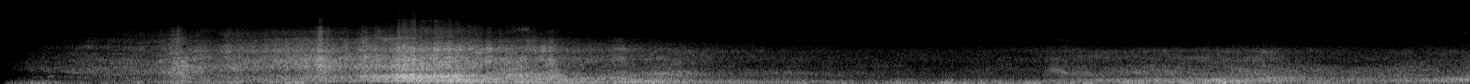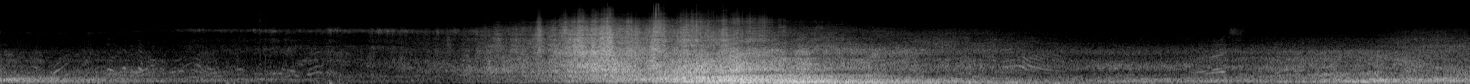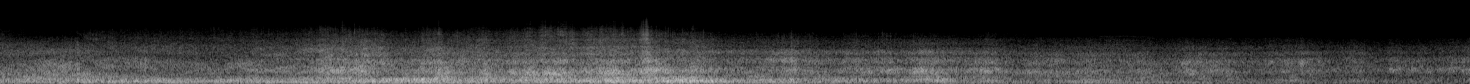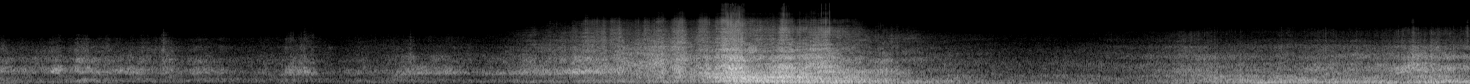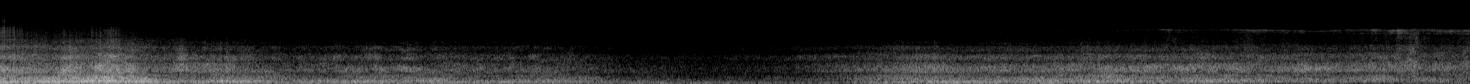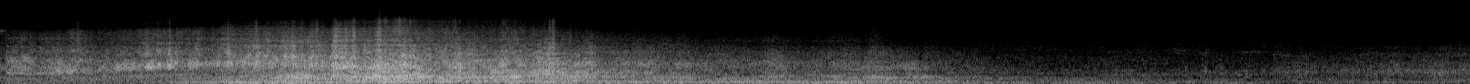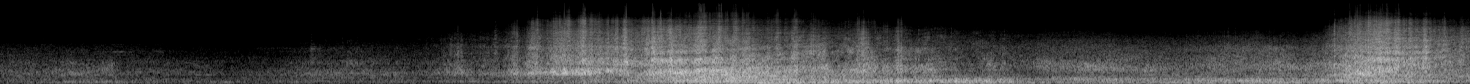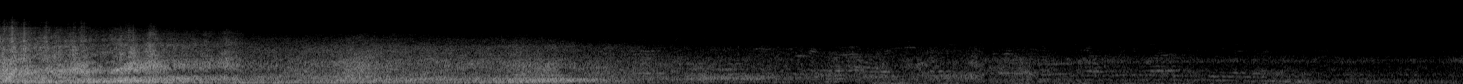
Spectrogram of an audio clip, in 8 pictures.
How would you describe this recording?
two Mirage fighter planes are coming and going above our heads at high speed making everything vibrate, tearing the air into these saturated sounds.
